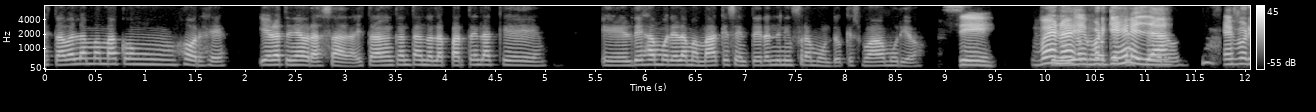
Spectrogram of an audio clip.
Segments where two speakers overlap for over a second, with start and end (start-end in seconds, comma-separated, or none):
10.0-11.3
